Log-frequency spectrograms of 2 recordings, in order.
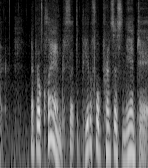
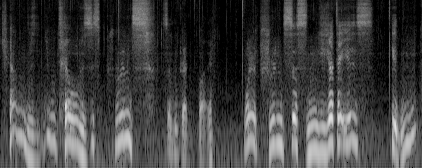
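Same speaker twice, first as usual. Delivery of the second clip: a small frail creature speaking carefully; dragonfly voice; 8 semitones higher, much slower than usual. A narrator's reading. Dragonfly warns the prince of danger, high and slow.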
